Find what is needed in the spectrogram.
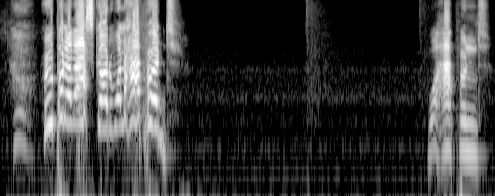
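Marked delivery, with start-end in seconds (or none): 0.1-1.8 high, loud cry of alarm; startled shout. Real, not acted. Startled by sudden event in game.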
